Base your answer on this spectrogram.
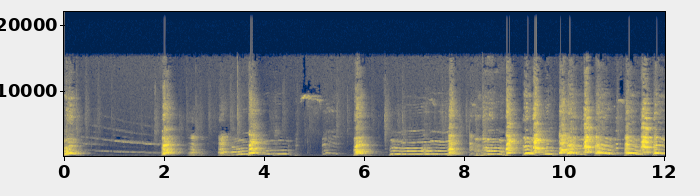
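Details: Several corgis howl in long, wavering tones mixed with sharp barks, imitating a siren as a trick.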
